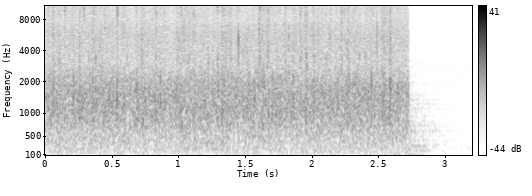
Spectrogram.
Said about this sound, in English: And after that round of applause, I want everybody to say thank you.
